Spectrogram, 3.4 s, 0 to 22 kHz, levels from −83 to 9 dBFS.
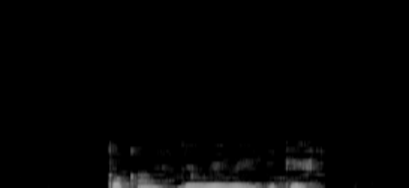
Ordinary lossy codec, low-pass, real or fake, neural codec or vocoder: MP3, 48 kbps; 5.4 kHz; real; none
